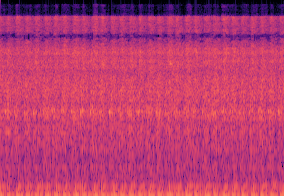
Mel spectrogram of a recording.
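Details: General XP side-by-side, cold start after sitting unused about three months: deep, steady low thumping at about two to three beats a second, cold engine idling evenly while it warms.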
